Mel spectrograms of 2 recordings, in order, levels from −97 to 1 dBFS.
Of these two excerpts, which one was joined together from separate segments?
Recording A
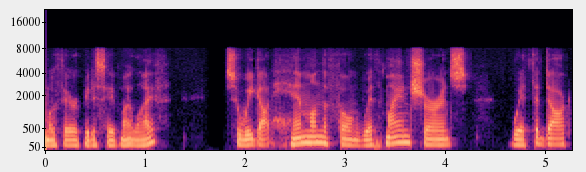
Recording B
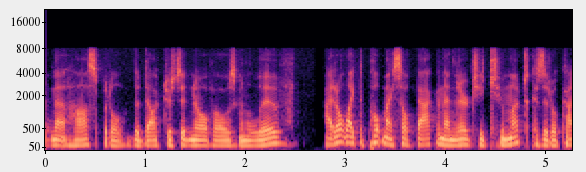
B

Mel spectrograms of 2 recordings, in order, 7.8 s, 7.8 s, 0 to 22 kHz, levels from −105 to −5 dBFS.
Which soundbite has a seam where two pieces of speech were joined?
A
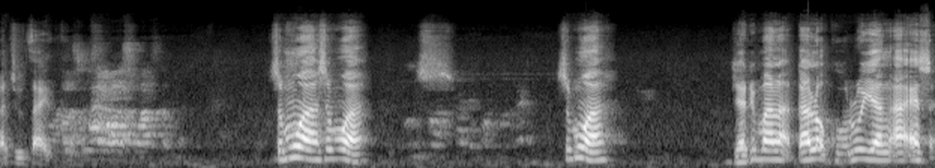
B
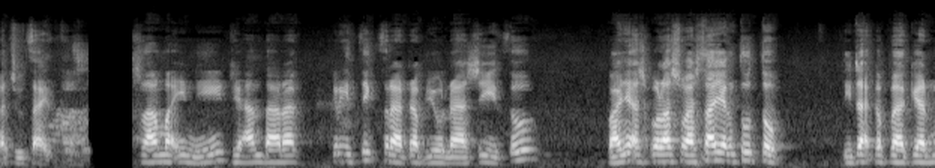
B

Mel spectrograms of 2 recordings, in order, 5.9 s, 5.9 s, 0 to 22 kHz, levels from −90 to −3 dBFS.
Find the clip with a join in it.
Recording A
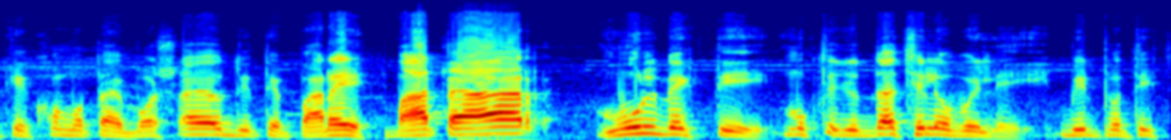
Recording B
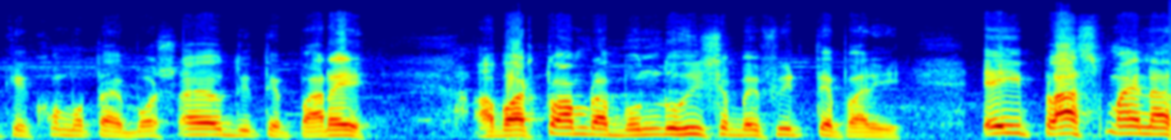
A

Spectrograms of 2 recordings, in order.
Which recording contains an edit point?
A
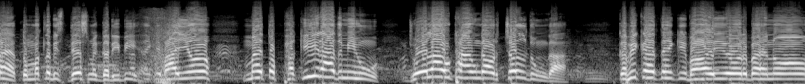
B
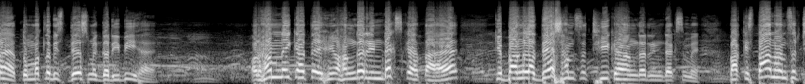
A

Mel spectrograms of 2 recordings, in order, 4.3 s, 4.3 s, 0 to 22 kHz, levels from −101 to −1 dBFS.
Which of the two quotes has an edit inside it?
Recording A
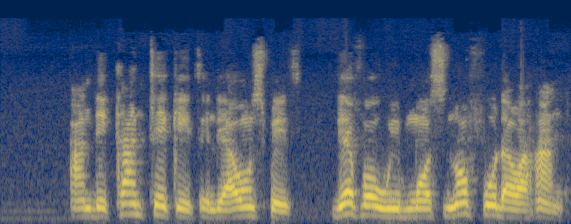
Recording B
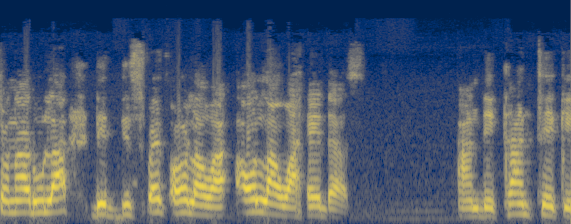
B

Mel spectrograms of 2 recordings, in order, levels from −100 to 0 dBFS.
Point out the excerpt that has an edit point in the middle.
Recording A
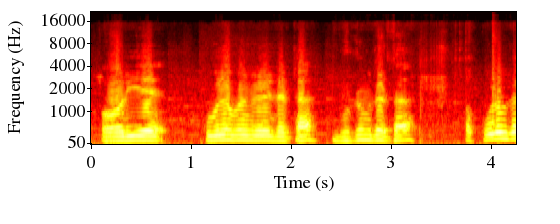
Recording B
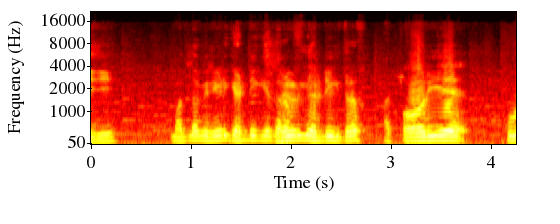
A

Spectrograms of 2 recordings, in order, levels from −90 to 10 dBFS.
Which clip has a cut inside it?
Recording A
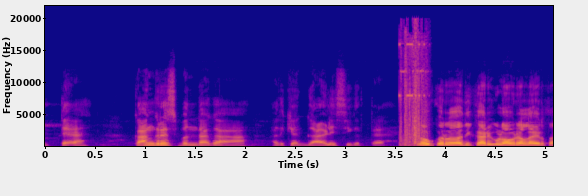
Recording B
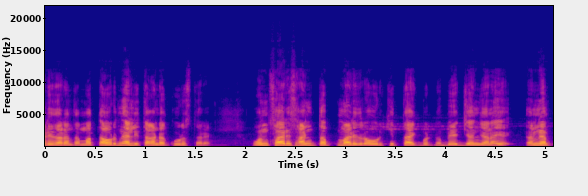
A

